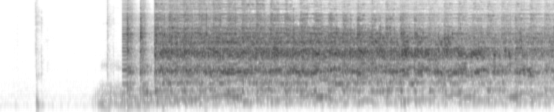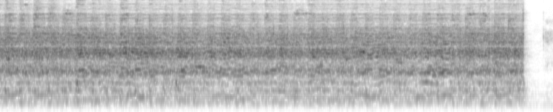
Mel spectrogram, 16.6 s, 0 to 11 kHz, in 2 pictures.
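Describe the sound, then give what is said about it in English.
Nintendocore music, loud heavy band sound blended with buzzy 8-bit chiptune tones, starts abruptly after a brief click and drives on with a fast, steady beat for about fifteen seconds, then cuts off. “Anyways, so that's what Nintendocore sounds like.”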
